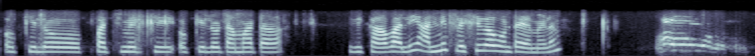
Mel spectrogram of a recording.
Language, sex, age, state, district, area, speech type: Telugu, female, 18-30, Andhra Pradesh, Sri Satya Sai, urban, conversation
